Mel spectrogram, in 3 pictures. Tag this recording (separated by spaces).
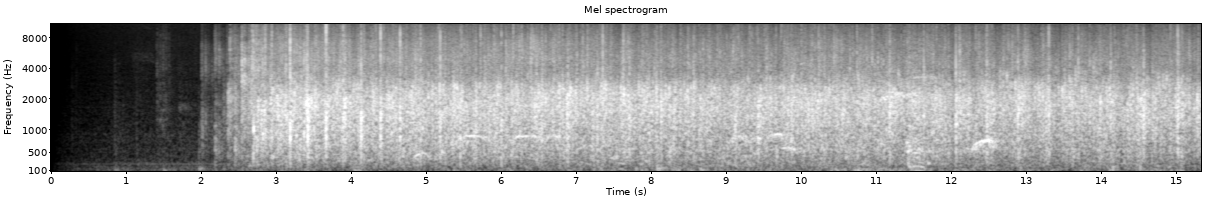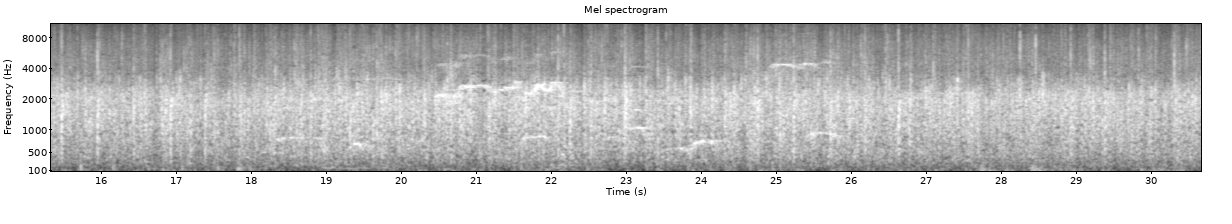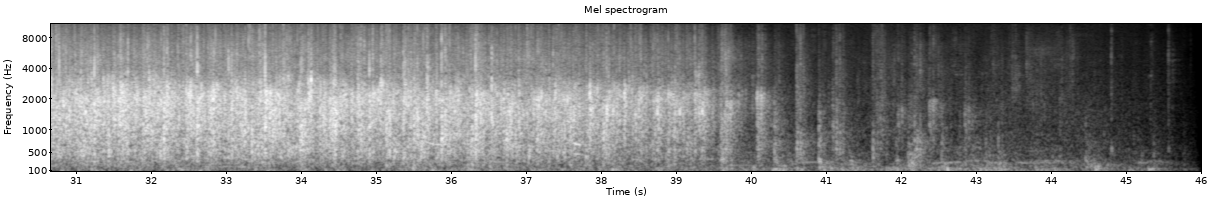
audience cheering enthusiastic applause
